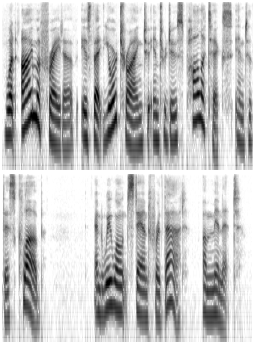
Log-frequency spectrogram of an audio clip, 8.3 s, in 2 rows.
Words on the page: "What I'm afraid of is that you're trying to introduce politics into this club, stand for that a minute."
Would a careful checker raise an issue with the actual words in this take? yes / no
yes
